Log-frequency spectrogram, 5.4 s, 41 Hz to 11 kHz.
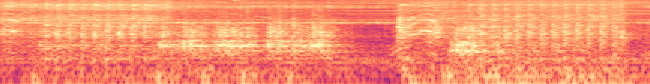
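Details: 1996 Jeep 4.0L cranks but won't start, no spark: starter turns the engine over with a rough, uneven churn and it never fires. Ignition coil failed during A/C service; fuel pump and fuel pressure ruled out.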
